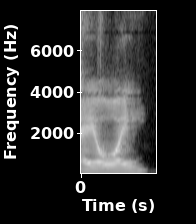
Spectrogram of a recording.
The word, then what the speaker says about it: Aoi: It's AOI. Is it Aoi? It's Aoi. Aoi.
